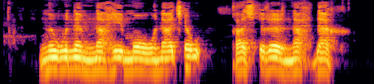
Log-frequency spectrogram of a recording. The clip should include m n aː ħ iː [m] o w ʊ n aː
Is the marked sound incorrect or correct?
correct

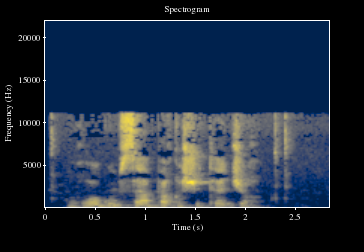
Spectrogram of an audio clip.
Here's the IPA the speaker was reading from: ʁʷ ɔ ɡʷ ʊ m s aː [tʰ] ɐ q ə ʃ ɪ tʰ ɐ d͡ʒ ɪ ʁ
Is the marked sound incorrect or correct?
incorrect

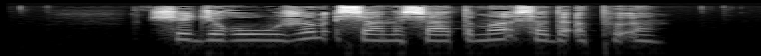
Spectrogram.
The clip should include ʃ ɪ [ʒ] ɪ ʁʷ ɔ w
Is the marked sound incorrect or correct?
incorrect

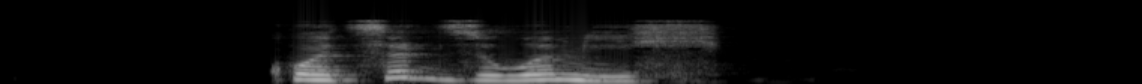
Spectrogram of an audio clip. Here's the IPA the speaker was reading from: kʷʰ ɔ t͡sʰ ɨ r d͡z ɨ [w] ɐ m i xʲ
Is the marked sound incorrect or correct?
correct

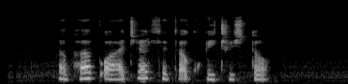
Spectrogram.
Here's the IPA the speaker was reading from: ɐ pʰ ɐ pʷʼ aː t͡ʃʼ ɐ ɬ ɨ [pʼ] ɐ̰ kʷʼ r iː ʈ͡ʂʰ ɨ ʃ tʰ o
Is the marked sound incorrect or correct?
incorrect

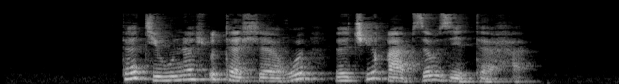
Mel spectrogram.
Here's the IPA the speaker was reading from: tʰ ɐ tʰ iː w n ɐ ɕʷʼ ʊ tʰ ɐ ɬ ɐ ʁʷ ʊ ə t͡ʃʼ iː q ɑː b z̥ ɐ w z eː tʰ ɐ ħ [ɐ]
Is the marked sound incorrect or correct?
incorrect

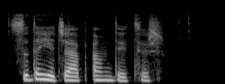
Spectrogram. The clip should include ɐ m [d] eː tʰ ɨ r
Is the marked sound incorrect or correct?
correct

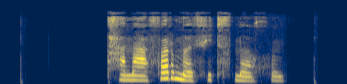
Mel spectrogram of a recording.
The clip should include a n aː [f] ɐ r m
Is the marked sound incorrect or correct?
correct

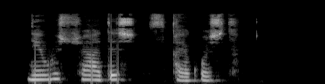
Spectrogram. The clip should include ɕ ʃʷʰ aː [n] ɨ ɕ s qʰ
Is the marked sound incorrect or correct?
incorrect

